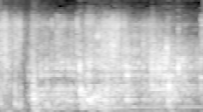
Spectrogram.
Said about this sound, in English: We don't want to start the rest of that rock coming down. I've been moving rock all my life, son. Here we go.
